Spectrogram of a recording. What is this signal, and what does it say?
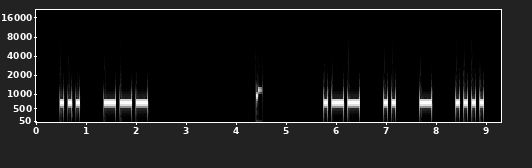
Morse code, heard as a keyed tone, about 15 wpm, spaced as for 11 wpm, 700 Hz. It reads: SO WITH
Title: 2x Character Spacing - Top 300 Words - 15wpm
